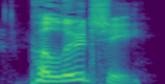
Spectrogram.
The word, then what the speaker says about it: Piellucci: Piellucci.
